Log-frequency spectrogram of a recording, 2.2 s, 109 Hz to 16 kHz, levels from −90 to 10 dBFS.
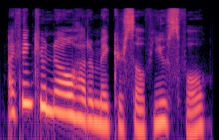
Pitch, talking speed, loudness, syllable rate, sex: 235 Hz, 245 wpm, -16 LUFS, 6.2 syllables/s, female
